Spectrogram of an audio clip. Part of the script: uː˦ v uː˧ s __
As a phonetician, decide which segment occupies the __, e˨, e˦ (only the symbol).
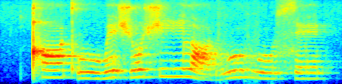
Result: e˦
